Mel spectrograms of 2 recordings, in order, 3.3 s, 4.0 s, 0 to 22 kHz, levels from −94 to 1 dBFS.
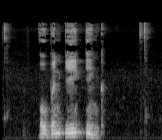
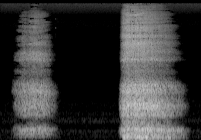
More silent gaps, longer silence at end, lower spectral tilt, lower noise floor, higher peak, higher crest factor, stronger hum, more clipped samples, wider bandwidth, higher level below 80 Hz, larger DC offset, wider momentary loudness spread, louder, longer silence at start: neither; about the same, 0.3 s vs 0.35 s; first, -3.5 dB/octave vs -2 dB/octave; first, -70 dBFS vs -64 dBFS; second, -6 dBFS vs -2 dBFS; about the same, 22 dB vs 20 dB; neither; neither; second, 11.5 kHz vs over 20 kHz; second, -54 dBFS vs -42 dBFS; neither; second, 17 LU vs 20 LU; second, -25 LUFS vs -19 LUFS; second, 0.05 s vs 0.3 s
